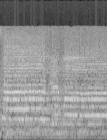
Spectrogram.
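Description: Sung music: a group of voices holding a long, steady chord.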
